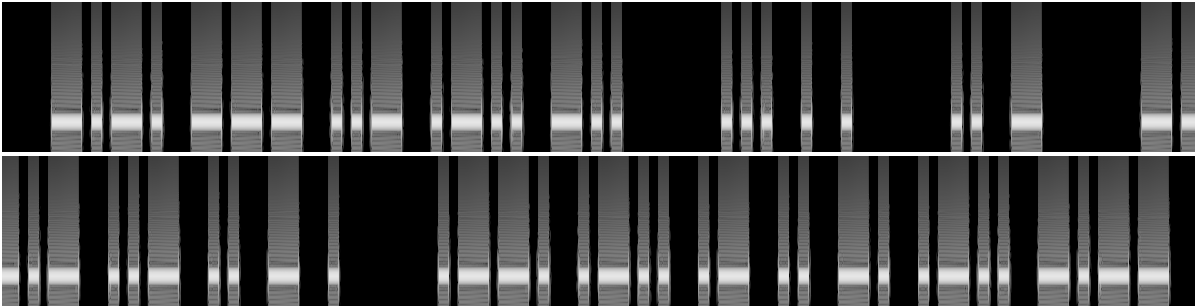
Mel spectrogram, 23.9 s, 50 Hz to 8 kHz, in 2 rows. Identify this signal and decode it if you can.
Morse code, heard as a keyed tone, about 12 wpm, 650 Hz. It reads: COULD SEE IT QUITE PLAINLY
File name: 01-Chapter-01 12 WPM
